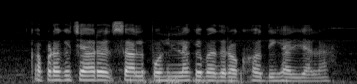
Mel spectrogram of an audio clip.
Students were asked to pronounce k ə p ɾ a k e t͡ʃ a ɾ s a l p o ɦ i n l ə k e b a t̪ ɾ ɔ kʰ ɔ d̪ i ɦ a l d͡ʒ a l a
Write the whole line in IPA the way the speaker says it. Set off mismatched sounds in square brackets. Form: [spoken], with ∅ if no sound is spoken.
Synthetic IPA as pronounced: k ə p [ɽ] a k e t͡ʃ a ɾ s a l p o ɦ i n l [a] k e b a [d̪] ɾ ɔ kʰ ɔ d̪ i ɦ a l d͡ʒ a l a

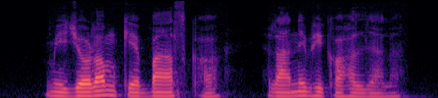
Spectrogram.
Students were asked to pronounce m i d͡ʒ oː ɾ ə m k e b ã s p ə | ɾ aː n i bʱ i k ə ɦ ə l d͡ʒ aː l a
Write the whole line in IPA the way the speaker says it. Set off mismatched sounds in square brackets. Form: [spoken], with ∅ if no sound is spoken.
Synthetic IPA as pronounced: m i d͡ʒ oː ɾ ə m k e b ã s [k] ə | ɾ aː n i bʱ i k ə ɦ ə l d͡ʒ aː l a

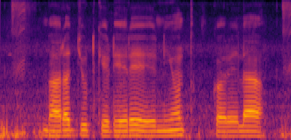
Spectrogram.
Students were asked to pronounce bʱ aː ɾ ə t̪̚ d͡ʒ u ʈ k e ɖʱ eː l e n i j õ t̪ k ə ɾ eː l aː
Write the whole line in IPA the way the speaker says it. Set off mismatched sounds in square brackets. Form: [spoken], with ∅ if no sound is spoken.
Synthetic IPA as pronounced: bʱ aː ɾ ə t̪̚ d͡ʒ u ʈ k e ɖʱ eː [ɾ] e n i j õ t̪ k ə ɾ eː l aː

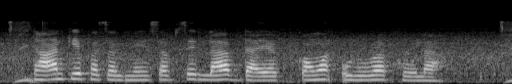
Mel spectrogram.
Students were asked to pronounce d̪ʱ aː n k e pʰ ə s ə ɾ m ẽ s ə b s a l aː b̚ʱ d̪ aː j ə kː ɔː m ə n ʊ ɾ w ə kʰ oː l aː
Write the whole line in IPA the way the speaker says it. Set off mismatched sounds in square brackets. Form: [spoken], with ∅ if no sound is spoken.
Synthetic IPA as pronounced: d̪ʱ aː n k e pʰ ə s ə [l] m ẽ s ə b s [e] l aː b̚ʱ d̪ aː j ə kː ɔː m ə n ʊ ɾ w ə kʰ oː l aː

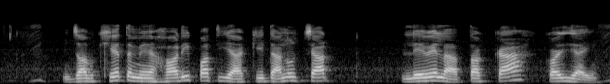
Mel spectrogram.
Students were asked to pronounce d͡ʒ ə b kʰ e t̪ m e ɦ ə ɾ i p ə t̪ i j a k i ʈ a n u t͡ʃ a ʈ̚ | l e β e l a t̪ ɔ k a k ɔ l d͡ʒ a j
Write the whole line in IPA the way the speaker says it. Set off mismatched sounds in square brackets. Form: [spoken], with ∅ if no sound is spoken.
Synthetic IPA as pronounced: d͡ʒ ə b kʰ e t̪ m e ɦ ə ɾ i p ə t̪ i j a k i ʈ a n u t͡ʃ a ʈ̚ | l e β e l a t̪ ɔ k a k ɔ l d͡ʒ a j

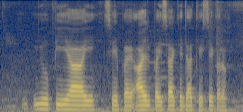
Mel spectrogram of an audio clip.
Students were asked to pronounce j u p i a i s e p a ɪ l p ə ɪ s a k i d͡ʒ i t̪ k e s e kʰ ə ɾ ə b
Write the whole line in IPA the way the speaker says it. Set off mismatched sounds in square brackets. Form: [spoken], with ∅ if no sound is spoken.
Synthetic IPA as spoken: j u p i a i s e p a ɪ l p ə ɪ s a k [e] d͡ʒ [a] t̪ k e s e [k] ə ɾ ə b

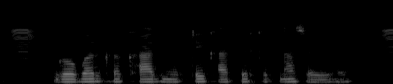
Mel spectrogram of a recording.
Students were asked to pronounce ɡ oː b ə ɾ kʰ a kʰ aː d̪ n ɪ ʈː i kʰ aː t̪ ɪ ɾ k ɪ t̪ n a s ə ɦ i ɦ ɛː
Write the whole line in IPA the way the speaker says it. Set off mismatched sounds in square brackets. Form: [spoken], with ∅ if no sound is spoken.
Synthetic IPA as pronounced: ɡ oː b ə ɾ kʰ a kʰ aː d̪ [m] ɪ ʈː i kʰ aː t̪ ɪ ɾ k ɪ t̪ n a s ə ɦ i ɦ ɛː

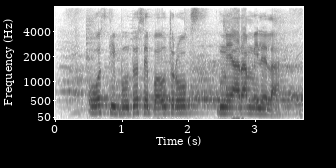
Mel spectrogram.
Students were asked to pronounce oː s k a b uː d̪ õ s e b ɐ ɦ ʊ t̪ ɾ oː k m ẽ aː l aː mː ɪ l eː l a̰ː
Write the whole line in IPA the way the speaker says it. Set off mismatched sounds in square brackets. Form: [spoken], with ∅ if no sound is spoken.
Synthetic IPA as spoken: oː s k [i] b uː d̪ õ s e b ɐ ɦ ʊ t̪ ɾ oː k m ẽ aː [ɾ] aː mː ɪ l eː l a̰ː

